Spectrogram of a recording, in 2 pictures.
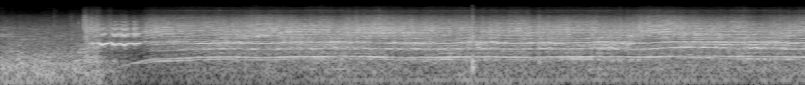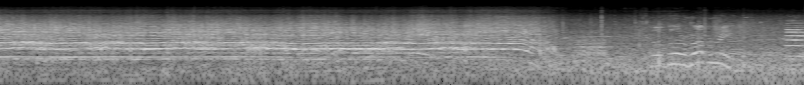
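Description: Fat rear tyre of an electric bike spinning on asphalt in a smoky burnout: a loud, steady squeal that starts suddenly about a second in, holds for roughly twelve seconds, then drops in pitch and dies away. Voices are heard after it stops.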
